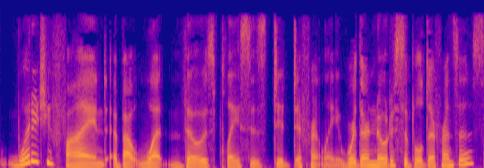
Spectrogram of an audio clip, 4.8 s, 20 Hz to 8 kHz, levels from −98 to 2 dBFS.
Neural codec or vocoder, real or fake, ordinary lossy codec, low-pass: codec, 16 kHz, 8 kbps, FunCodec, trained on Chinese and English, 25 frames a second; fake; MP3, 48 kbps; 7.2 kHz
